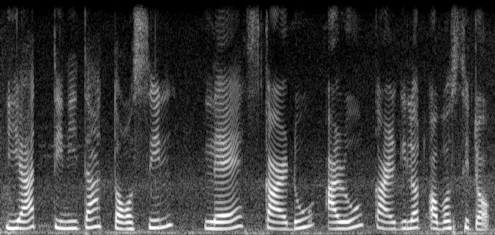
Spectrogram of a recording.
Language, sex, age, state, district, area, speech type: Assamese, female, 18-30, Assam, Kamrup Metropolitan, urban, read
